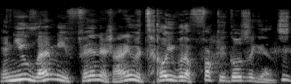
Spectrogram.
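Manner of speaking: irritated. Interrupted while making a point, asking to finish: angry. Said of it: "Why are you angry, dude?".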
